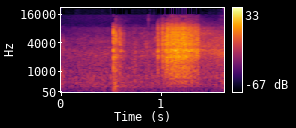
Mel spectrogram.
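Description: Fireworks over Darling Harbour in Sydney, Australia: a single sharp bang followed about half a second later by a longer crackling burst, heard at a distance against a steady outdoor crowd murmur.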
